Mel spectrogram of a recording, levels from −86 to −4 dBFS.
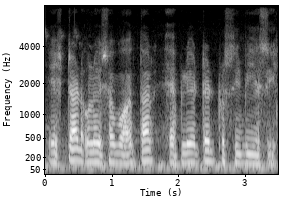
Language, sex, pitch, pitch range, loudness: Bhojpuri, male, 130 Hz, 120-140 Hz, -17 LUFS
